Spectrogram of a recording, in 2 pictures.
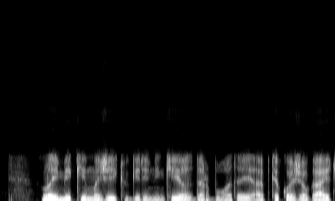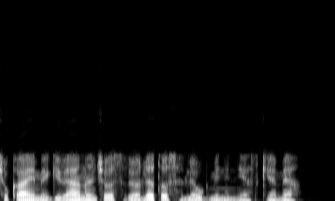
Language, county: Lithuanian, Alytus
